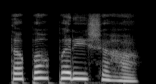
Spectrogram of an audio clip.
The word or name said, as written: ತಪಃಪರೀಷಹ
